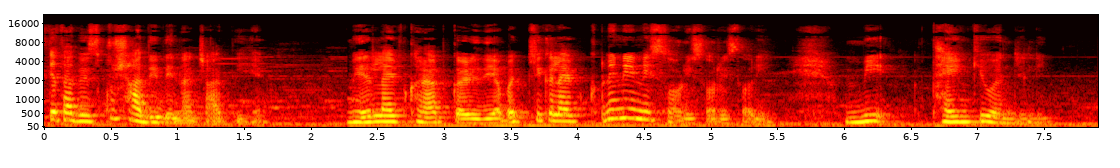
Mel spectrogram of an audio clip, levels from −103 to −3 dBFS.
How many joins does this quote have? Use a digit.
1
